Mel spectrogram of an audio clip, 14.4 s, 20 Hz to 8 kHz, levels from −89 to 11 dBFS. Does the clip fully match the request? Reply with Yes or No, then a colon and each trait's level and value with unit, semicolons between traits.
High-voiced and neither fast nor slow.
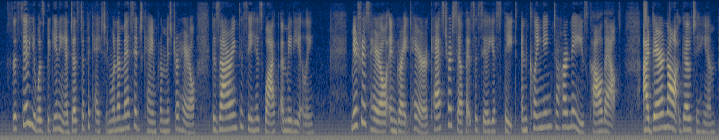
Yes: high, 235 Hz; average, 170 wpm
